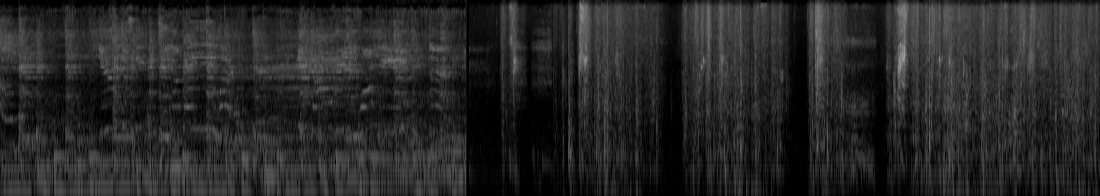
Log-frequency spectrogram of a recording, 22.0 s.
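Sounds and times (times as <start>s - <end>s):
bedsheets rustling: 9.9s - 22.0s.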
